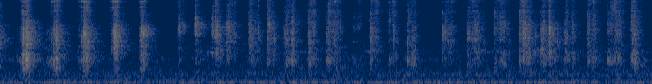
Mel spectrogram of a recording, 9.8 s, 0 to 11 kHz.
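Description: Fingertips press and pick at the keys of a full-size black plastic keyboard with a hollow body, resting on a granite counter, with a small dark tool nearby. About 26 quick, bright, scratchy strokes come in a loose, uneven rhythm, each short and dry with little low end. The sound stays quiet throughout.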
